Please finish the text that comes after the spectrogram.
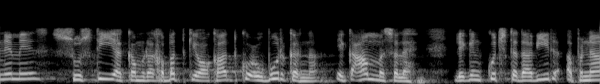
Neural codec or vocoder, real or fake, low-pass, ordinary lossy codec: codec, 16 kHz in and 24 kHz out, 1 kbps, XY-Tokenizer; fake; 5.4 kHz; none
